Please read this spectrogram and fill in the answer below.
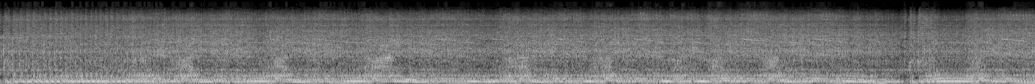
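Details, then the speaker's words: Yamaha Virago XV500 V-twin café racer with a newly mounted SU carburettor and ram pipe: crisp rev blips with a deep, throaty intake roar through the ram pipe, picking up cleanly with throttle; running healthy. "Did you hear that induction noise through that ram pipe? Did you hear that fucking roar?"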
